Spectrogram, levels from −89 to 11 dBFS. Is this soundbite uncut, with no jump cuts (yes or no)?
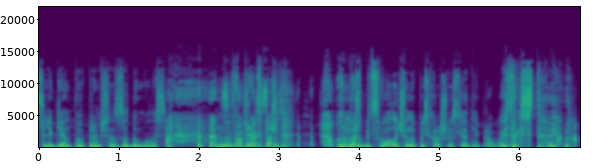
no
